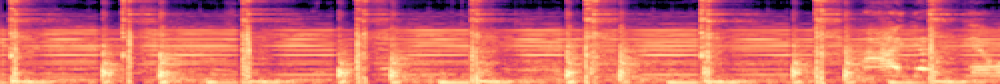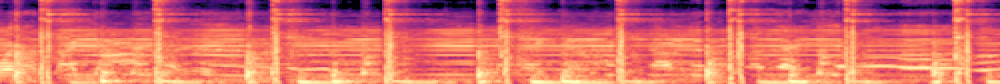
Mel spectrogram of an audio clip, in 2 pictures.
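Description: Folk-theatre music: a two-headed barrel drum beats a fast, even rhythm of about three strokes a second over a steady harmonium drone. A man sings a line over it around the middle and again near the end.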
